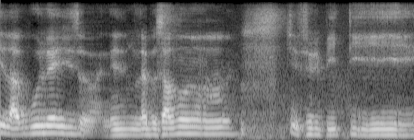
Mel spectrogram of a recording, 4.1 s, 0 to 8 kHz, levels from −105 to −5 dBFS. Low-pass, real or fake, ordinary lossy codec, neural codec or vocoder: 7.2 kHz; fake; none; codec, 16 kHz, 0.8 kbps, ZipCodec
